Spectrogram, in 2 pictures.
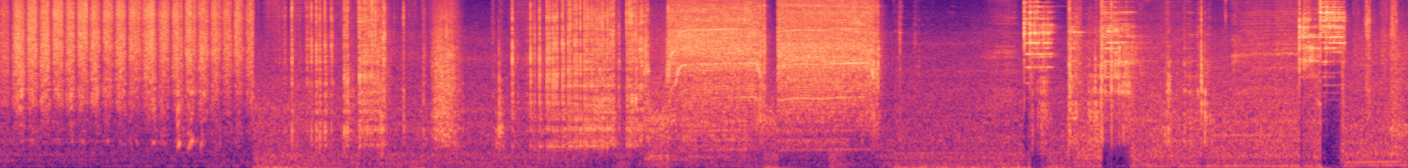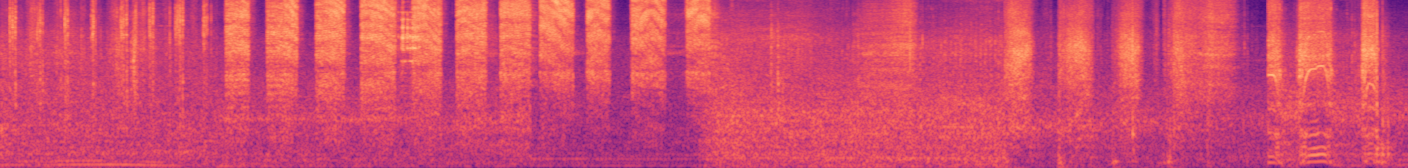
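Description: A sequence of workshop sounds on a painted plywood panel. It opens with quick strokes of hand sanding with a sanding block. A few seconds in, a cordless drill-driver whirs as it works the screws of an aluminium LED channel. Later comes a hiss that fits spray adhesive, then hands rubbing and smoothing hessian fabric flat.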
